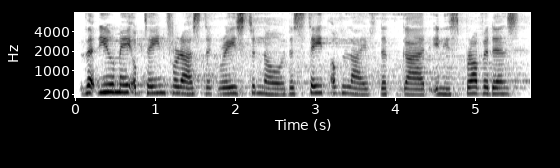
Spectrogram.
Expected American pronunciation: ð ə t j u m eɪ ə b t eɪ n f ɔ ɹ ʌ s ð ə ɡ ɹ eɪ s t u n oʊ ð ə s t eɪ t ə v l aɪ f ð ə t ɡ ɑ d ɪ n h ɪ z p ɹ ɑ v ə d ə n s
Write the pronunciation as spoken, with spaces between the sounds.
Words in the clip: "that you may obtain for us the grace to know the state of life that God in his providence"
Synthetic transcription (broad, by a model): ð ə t j u m eɪ ə b t eɪ n f ɔ ɹ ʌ s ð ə ɡ ɹ eɪ s t u n oʊ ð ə s t eɪ t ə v l aɪ f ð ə t ɡ ɑ d ɪ n h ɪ s p ɹ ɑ v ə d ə n s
